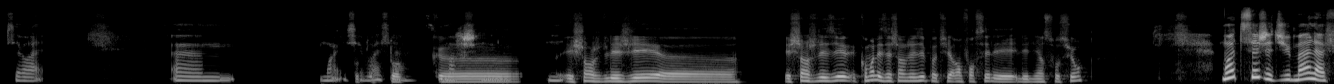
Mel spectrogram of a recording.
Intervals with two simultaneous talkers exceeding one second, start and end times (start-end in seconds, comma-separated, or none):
3.5-5.1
